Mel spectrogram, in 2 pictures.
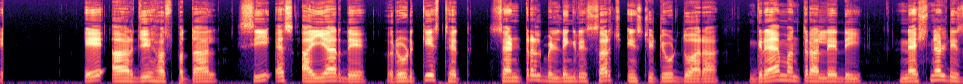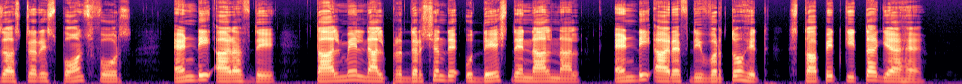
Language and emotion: Punjabi, neutral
